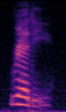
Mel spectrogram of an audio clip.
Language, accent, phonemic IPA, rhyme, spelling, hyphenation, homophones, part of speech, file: English, US, /ˈɹɛd.i/, -ɛdi, ready, read‧y, reddy, adjective / verb / noun, En-us-ready.ogg
- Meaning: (adjective) 1. Prepared for immediate action or use 2. Prepared for immediate action or use.: first only used predicatively, freely used from the end of the 17th century 3. Inclined; apt to happen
